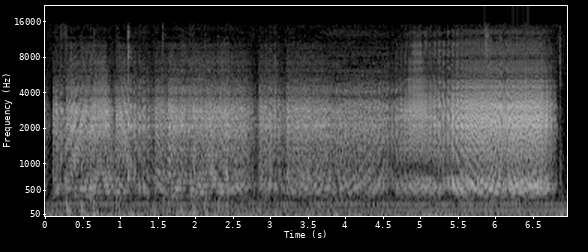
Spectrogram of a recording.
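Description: Bright, buzzy synth tones from a small speaker, clear but thin with almost no bass.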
